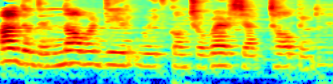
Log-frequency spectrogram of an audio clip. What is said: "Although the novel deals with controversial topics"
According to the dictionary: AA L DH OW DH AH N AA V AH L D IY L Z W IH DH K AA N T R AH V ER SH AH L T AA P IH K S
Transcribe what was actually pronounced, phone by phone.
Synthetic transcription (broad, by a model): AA L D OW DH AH N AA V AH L D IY L W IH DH K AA N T R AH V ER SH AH L T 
